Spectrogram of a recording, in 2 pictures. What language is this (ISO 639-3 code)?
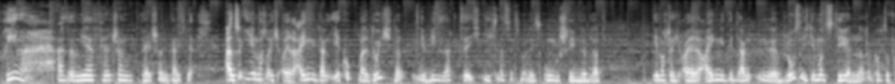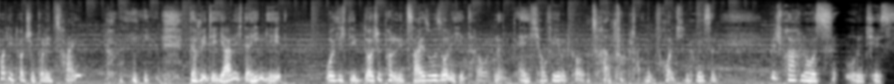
deu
